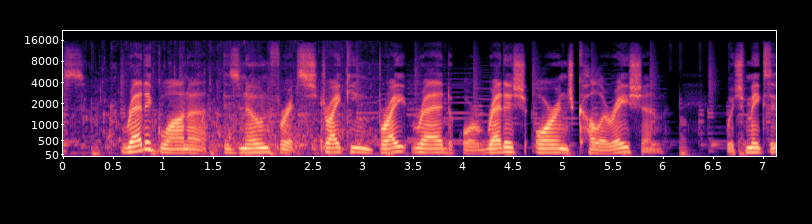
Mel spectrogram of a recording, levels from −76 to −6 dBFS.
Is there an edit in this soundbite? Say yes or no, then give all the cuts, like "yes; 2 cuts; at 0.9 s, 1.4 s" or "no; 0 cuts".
no; 0 cuts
